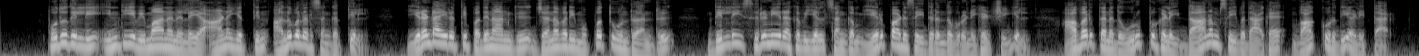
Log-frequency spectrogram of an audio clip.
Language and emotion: Tamil, neutral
